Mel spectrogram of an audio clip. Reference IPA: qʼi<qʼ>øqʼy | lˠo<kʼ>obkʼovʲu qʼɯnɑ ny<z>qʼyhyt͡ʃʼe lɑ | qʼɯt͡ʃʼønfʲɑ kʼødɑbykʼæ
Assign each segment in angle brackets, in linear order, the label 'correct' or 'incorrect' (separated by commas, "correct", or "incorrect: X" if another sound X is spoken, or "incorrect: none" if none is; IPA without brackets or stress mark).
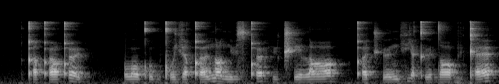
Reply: correct, correct, correct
